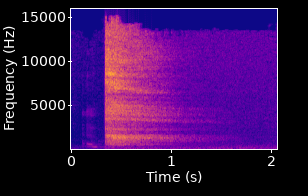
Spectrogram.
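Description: A person's heavy, breathy exhale that starts suddenly and loud, then fades away over about two seconds.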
